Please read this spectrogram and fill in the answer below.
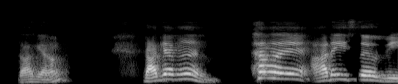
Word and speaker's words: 낙양: 뤄양은 중국 사람들이 읽는 거고 낙양. 그죠? 뤄양이라고 해도 맞죠? 낙양.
